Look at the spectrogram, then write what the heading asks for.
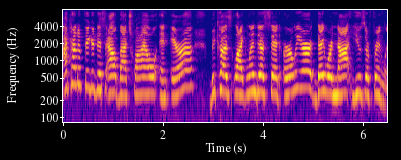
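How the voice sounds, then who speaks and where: A woman with a Southern US accent projects a raised, high-pitched voice with a bright, sharp tone and ordinary pitch variation. She speaks at a fairly slow pace on a very clean recording with a silent background. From US South. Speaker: event decor influencer. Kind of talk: live-stream tutorial. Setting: live stream. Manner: conversational, chatty.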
